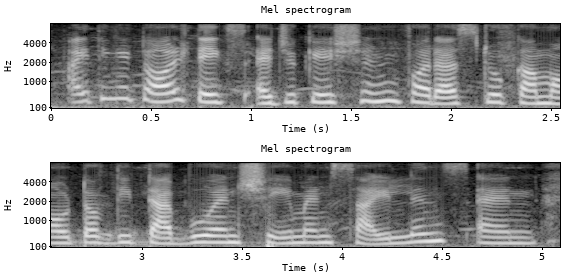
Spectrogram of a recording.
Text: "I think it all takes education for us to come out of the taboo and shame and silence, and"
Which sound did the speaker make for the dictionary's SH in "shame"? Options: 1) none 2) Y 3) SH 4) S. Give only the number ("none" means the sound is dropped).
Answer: 3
